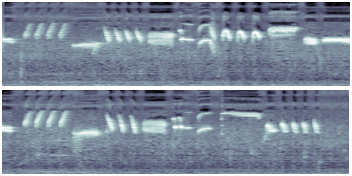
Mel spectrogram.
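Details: Lively, nonstop Asian pied starling song: series of rapid upslurred chirps alternating with long level whistles, buzzy rattles and swooping notes, repeated in varied phrases over ten seconds.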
